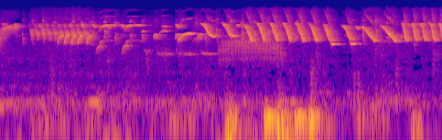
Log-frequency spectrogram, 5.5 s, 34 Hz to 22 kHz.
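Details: Caged canary song recorded 15.05.2019, newly bred bird: bright chattering phrases that give way to long runs of quick, repeated high downslurred notes, about two per second in groups, over soft low bumping sounds.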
